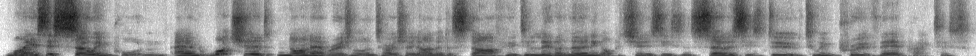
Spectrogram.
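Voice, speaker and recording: A woman from Australia moderates a virtual panel over a video call. She speaks politely and at a measured pace, with a few fillers as she introduces each question. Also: lowish voice, darkish tone.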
